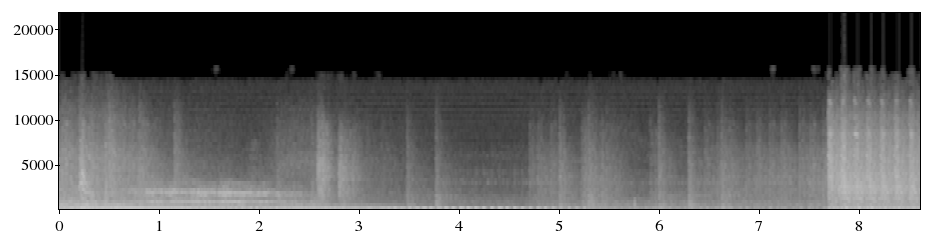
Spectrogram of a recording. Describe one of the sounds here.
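A motorcycle engine revs and drones.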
